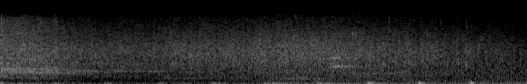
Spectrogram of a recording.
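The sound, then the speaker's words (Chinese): Dense, steady applause from an audience at a xiangsheng crosstalk performance by Guo Degang and Yu Qian fills the whole stretch, a continuous hiss of many hands clapping at an even loudness, with a few sharper low thumps near the end and no voices. “谢谢，谢谢大家给我一个人的掌声。”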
